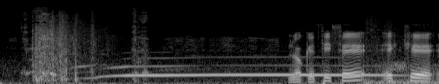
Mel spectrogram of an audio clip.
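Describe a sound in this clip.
A wolf howls close by.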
